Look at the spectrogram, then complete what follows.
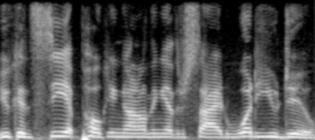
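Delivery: ordinary delivery, nothing marked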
